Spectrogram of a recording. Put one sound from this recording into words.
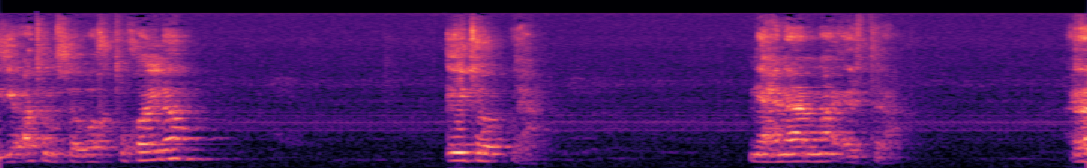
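An elderly man speaks calmly in short phrases with pauses, close by.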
